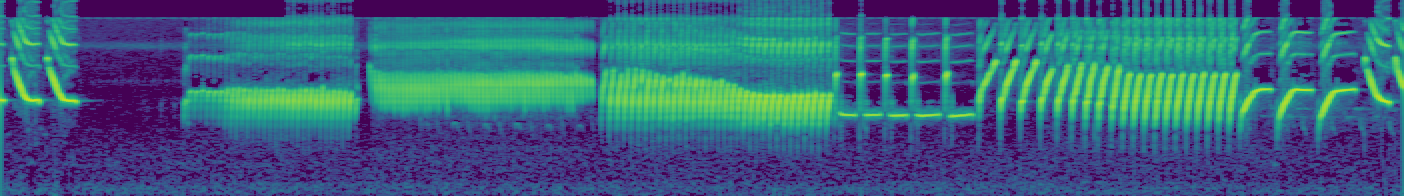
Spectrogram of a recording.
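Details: Canary chirping song for training young or silent canaries: brief whistles, a pause, then long buzzy rolling trills, a steady pulsed tone, and rapid rising chirps at the end.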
